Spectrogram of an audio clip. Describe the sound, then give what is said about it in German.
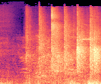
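Sparse scattered clapping from a small audience at a hip-hop talk in Hamburg: a few isolated hand claps and dull taps, uneven and thin, rather than full applause. “So wenig Applaus für die äh, Beginner in Hamburg.”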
